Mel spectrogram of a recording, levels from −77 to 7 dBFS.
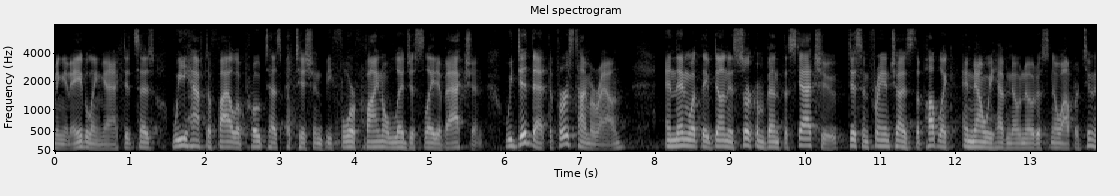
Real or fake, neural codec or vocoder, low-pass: fake; codec, 16 kHz, 2 kbps, X-Codec, HuBERT features, trained on LibriSpeech; 7.2 kHz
